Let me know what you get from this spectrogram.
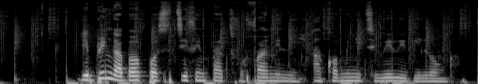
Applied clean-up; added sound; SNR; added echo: none; Drum kit; 13 dB; none.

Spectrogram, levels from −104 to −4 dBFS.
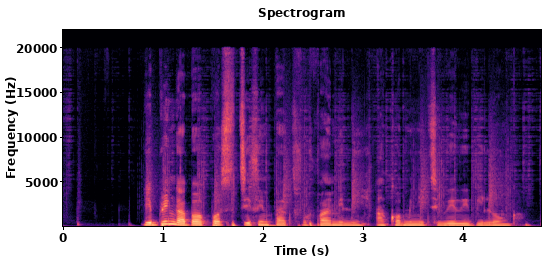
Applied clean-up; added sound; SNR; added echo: neural mask model RNNoise.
